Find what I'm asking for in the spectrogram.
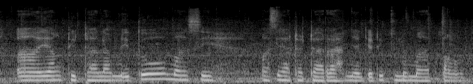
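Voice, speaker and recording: Noticeable background noise sits behind a woman of medium pitch who talks at a moderate pace with ordinary pitch variation. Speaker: cooking vlogger, migrant domestic worker. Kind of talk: cooking tutorial. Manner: casual, chatty.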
